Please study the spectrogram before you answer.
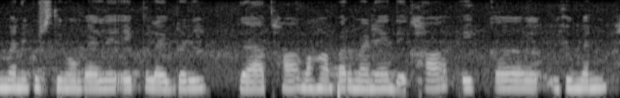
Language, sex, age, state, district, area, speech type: Urdu, female, 18-30, Telangana, Hyderabad, urban, spontaneous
